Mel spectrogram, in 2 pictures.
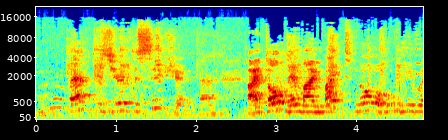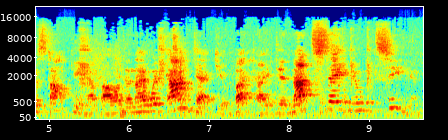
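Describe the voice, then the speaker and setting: In a roomy, slightly noisy stage recording, a gentle parish priest played by a male actor speaks from a distance. He is measured and formal, offering sympathy as a consoling clergyman in a live play. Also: sits high, sing-song, heavily acted. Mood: careful, apologetic. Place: small indoor theatre studio, recorded from audience distance.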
